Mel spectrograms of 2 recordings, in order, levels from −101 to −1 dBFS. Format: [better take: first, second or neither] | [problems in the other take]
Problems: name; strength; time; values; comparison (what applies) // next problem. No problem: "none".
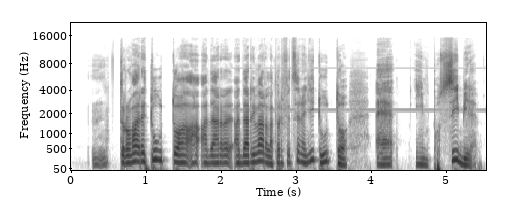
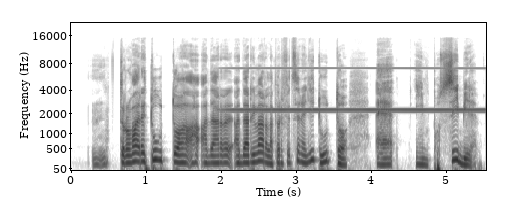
first | high-pitched whine; loud; from 2 s on; 2.5 kHz, 7 dB below the speech; faint in the first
